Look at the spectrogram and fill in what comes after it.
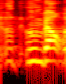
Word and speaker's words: Umwelt: Can you say Umwelt with me? Umwelt. So the W is like pronounced like a V in German. So it's your Umwelt.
